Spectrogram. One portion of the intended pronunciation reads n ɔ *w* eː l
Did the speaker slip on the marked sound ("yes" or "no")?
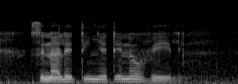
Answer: yes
